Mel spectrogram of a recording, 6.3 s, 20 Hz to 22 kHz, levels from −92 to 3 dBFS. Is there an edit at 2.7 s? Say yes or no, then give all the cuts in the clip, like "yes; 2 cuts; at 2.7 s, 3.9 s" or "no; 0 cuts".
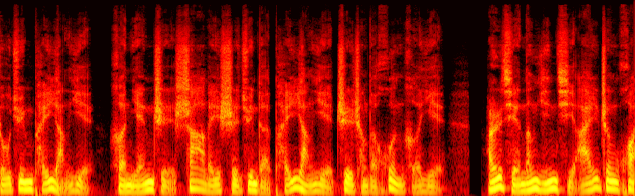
no; 1 cut; at 4.7 s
